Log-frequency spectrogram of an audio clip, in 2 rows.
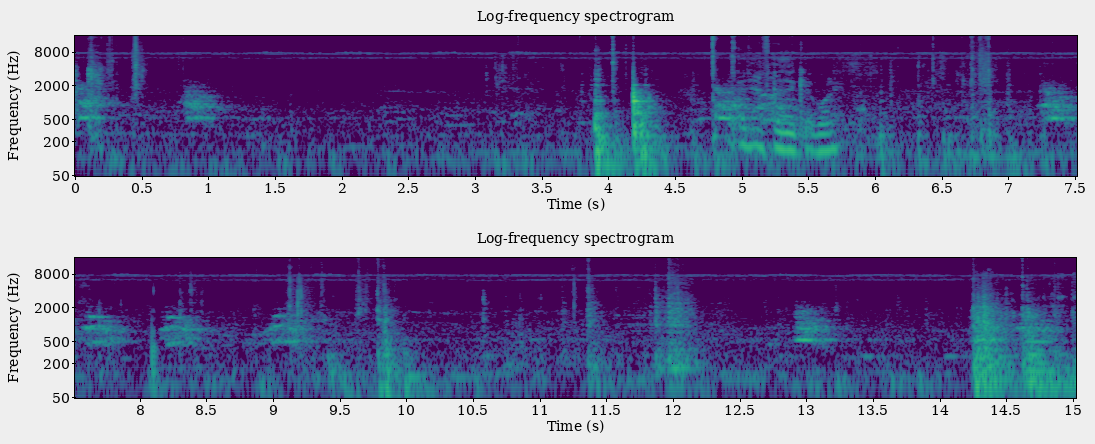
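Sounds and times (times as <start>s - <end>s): wooden door knocks and creaks: 3.8s - 4.5s.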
